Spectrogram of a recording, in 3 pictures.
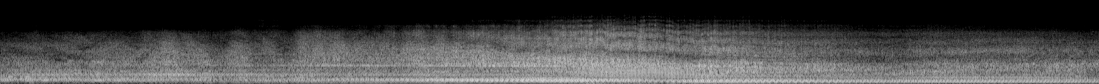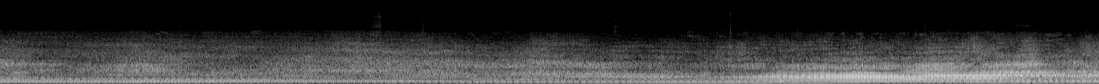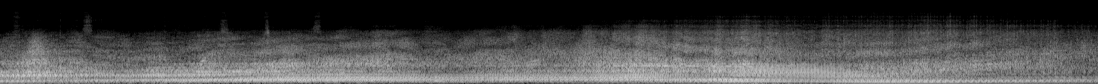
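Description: A de Havilland Canada DHC-2 Beaver's Pratt & Whitney R-985 Wasp Junior nine-cylinder radial engine and propeller during low flypasts. The engine note swells and drops in pitch as the aircraft passes, loudest at about six seconds in, again at about twenty seconds, and near the end.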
